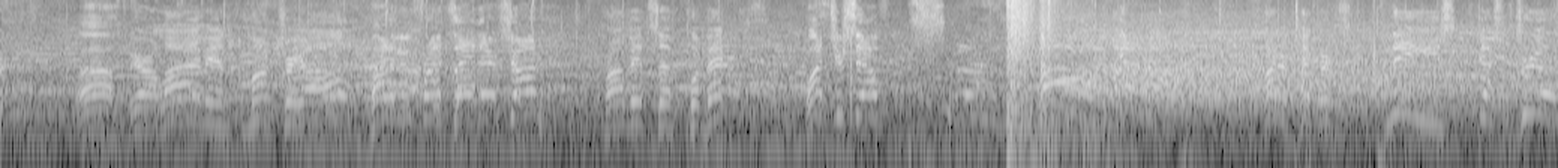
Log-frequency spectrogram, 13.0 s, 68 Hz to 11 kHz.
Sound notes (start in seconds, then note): 2.7 speaking foreign language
